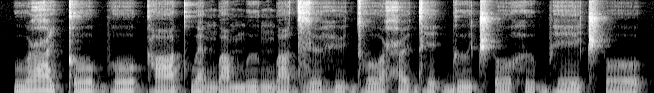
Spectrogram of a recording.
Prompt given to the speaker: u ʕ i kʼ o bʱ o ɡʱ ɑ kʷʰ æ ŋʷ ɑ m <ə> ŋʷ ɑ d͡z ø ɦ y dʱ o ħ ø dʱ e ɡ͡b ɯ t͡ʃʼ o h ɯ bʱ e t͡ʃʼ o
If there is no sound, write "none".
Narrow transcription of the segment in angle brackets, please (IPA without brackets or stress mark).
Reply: ɯ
